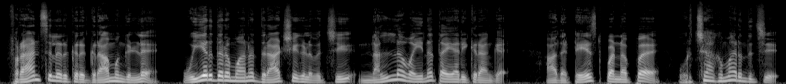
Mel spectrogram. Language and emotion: Tamil, happy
